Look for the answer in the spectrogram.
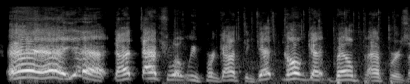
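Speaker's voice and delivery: high, excited call to the group; loud teasing. Retold or imitated. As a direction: call it out high, egging everyone on. Retelling his teasing shout to others.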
